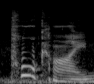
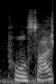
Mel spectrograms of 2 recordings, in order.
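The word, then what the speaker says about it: porcine: discussing pigs, careful, and I let slip the word porkine, meaning of pigs, thinking it sounded so beautifully meaty. And instantly, quick as a flash, this not very coarse-grained chairman came down and said, very politely, I think most of us would say poor science. Isn't it poor science?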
